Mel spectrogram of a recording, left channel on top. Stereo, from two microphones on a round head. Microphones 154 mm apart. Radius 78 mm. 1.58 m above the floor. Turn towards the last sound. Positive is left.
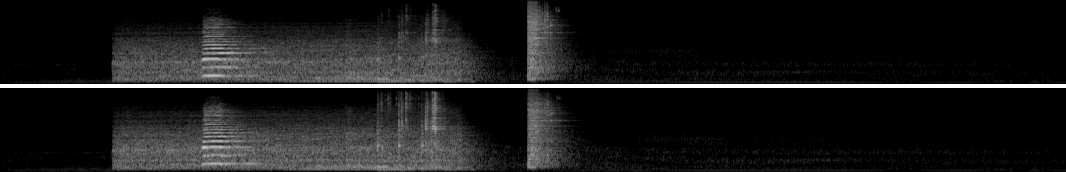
turn(degrees=40)  # may be behind; listen again after turning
